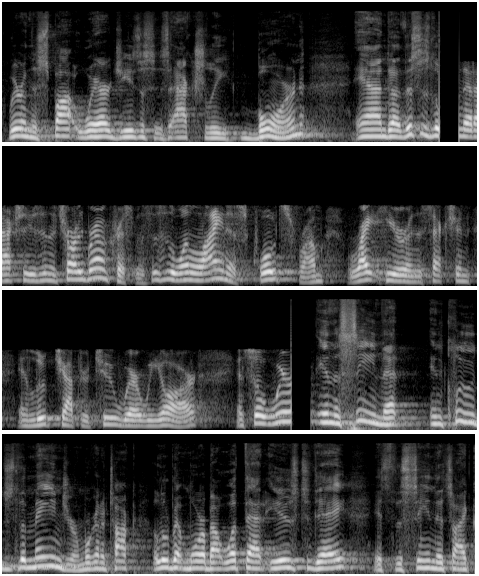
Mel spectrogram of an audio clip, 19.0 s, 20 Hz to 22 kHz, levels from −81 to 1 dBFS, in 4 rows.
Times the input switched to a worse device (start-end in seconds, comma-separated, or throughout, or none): 4.37-12.59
